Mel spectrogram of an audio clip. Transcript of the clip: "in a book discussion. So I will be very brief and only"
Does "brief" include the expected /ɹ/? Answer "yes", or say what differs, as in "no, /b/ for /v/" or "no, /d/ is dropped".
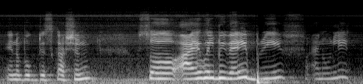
yes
